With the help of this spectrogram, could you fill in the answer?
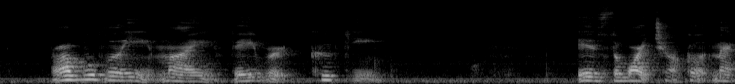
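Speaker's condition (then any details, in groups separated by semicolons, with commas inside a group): Disability causing slurred speech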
